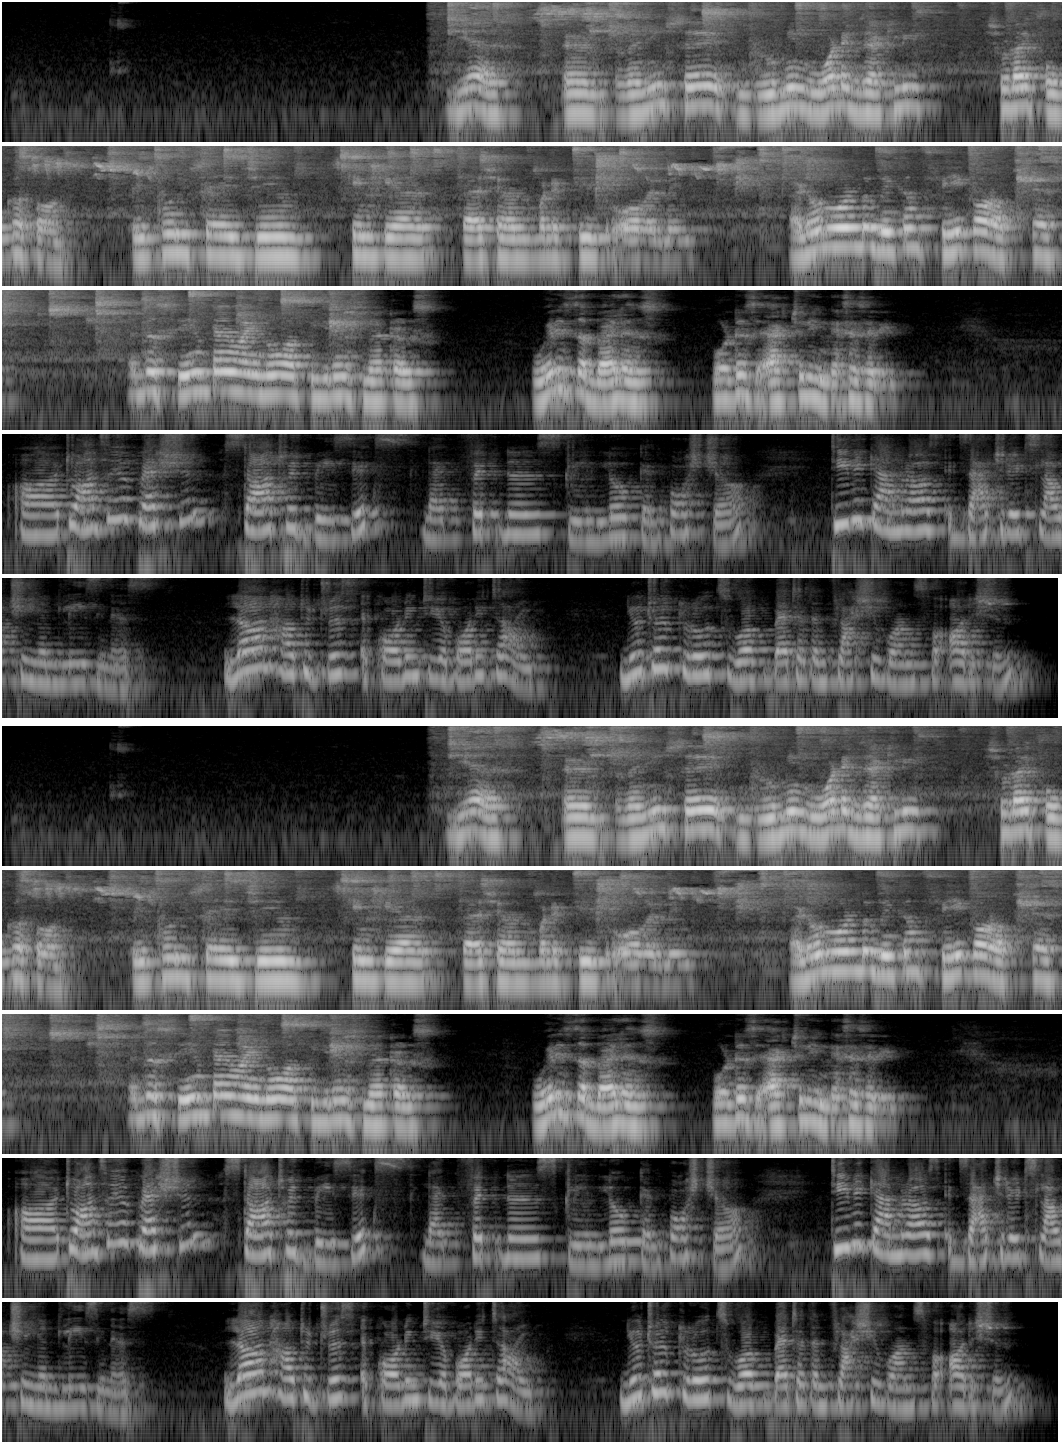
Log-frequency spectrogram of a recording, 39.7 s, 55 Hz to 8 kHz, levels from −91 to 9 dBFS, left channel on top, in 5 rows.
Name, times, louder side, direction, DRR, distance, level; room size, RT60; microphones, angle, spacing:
sound 1, 3.2-18.6, left 3 dB, 50° left, 5.6 m, -31 dB
voice 1, 3.3-3.9 4.2-6.9 7.4-8.5 8.9-13.1 13.8-16.0 16.8-19.1 19.9-20.8 21.2-22.6, equal, 5° left, 1.2 m, -21 dB
voice 2, 23.9-29.4 30.1-32.8 33.5-35.8 36.4-39.4, right 2 dB, 30° right, 3.2 m, -30 dB
22.5 x 9.7 x 6.1 m
head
